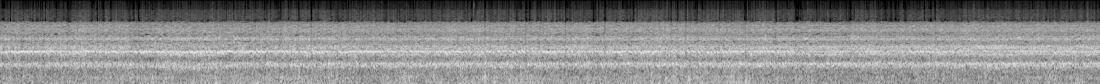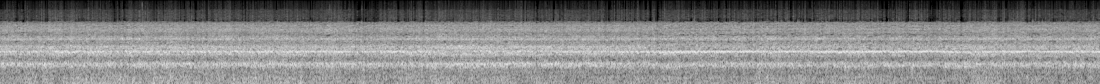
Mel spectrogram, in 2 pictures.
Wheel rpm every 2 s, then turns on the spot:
230, 230, 240, 230, 230, 230, 230, 230, 230, 230, 230.
none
